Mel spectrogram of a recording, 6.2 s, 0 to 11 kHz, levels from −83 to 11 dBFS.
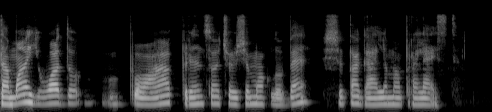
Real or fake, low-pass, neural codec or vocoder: real; 7.2 kHz; none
